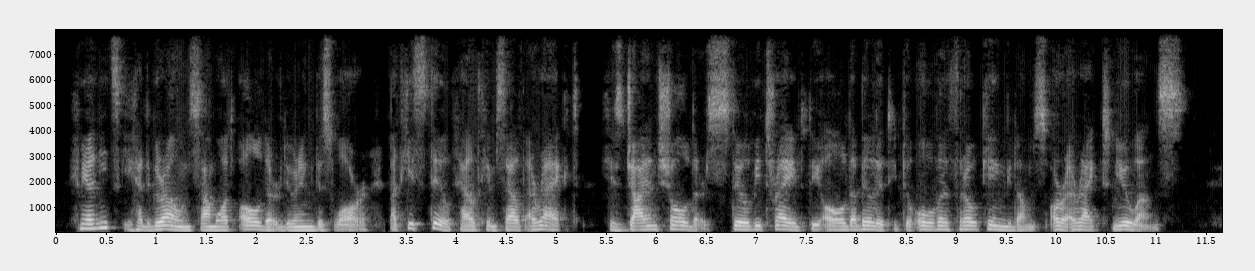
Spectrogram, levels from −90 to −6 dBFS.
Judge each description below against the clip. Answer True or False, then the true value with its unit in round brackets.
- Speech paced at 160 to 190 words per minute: False (150 wpm)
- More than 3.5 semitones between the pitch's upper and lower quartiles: False (2.5 semitones)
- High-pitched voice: False (135 Hz)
